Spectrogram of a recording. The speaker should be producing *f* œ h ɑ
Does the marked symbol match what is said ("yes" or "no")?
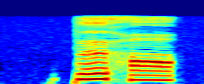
no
